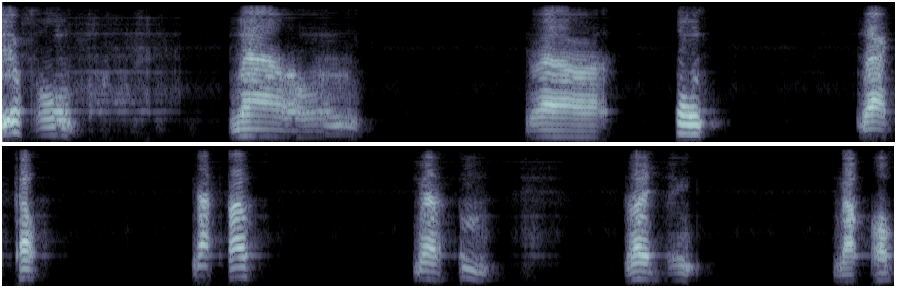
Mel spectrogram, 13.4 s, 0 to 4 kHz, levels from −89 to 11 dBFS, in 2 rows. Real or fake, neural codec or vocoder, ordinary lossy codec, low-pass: fake; codec, 24 kHz, 1 kbps, SNAC; none; 3.6 kHz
